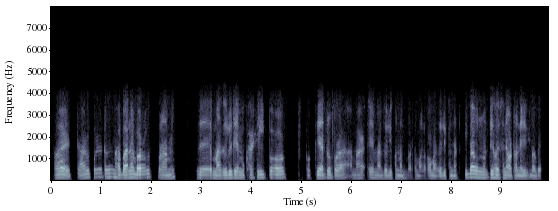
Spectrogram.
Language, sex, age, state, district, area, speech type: Assamese, male, 18-30, Assam, Majuli, urban, conversation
